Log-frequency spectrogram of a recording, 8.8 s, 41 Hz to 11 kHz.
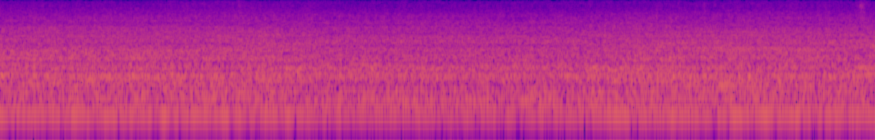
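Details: Wall heater on its first start of the season in heat mode on low fan, set to 72 and still burning dust off: even low hum under a soft, steady fan rush, no rattles or surges; normal heater operation.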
